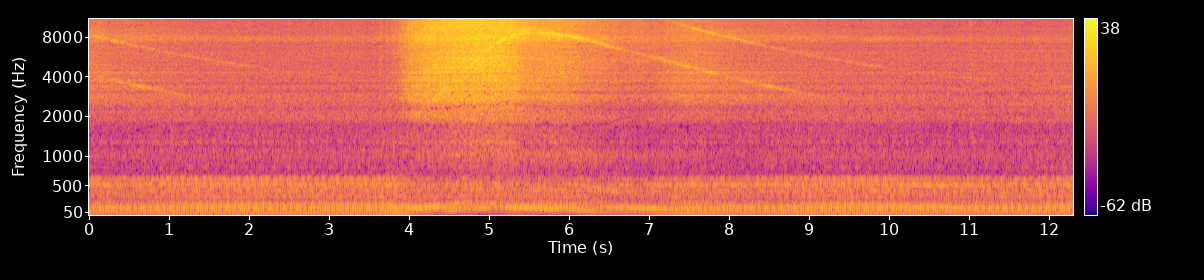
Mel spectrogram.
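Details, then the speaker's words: 2006 Chevy Silverado LBZ Duramax diesel, revved in neutral with new 5-inch straight pipe, flow-through muffler and DSP5 tune; steady idle blips up and down, thin whistle climbing and falling each rev; normal turbo spool. "I'm going to do some neutral revs right now. I'm going to rev it up in neutral so you can hear the turbo spool up."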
